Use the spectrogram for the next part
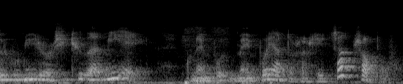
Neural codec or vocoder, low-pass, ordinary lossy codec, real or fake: none; 10.8 kHz; none; real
